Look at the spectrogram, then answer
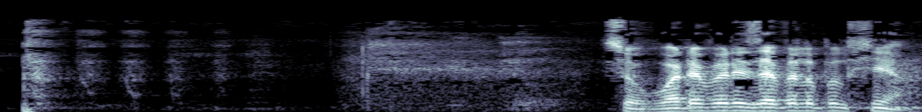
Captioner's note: laughs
